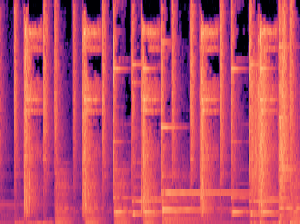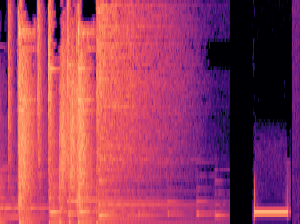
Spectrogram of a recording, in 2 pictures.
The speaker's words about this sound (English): Man, I haven't heard that theme song accountability is so important. I haven't heard that theme song probably since October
